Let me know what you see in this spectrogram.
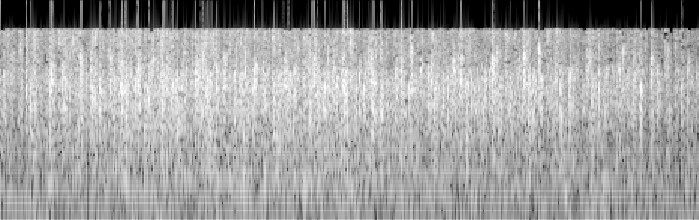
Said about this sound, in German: Der Mann ist klatschnass. Könnt ihr trotzdem applaudieren.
